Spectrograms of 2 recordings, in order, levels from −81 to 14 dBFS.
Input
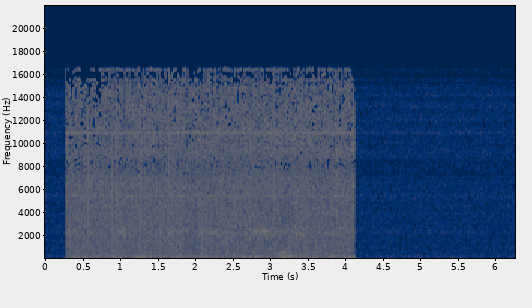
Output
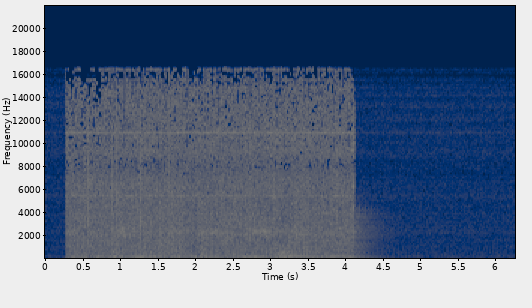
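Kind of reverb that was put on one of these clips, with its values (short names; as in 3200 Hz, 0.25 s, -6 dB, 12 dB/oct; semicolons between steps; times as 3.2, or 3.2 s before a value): spring tank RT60 1.3 s, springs 56 ms, chirp 25 ms, DRR 5.5 dB; gain +3.5 dB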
